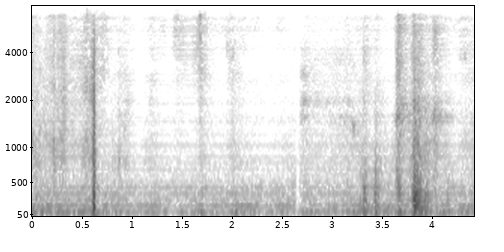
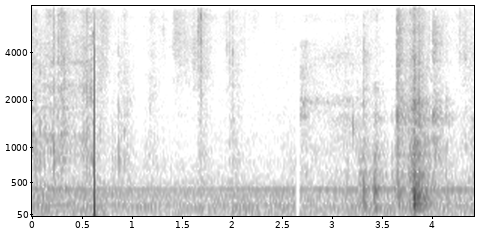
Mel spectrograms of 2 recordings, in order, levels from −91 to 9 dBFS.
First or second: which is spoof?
first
